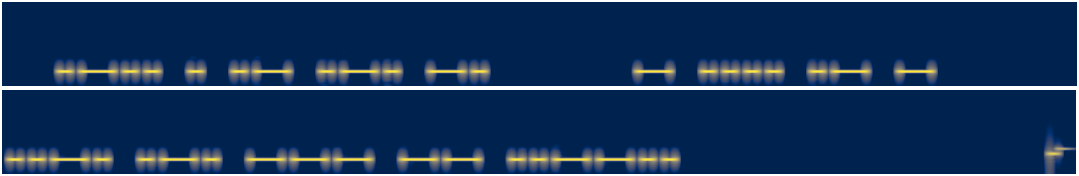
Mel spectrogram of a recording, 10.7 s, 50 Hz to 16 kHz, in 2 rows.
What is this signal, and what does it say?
Morse code, heard as a keyed tone, about 22 wpm, 700 Hz. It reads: LEARN THAT FROM?
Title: 2x Word-Spacing - Sentences from Top 300 Words - 22wpm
